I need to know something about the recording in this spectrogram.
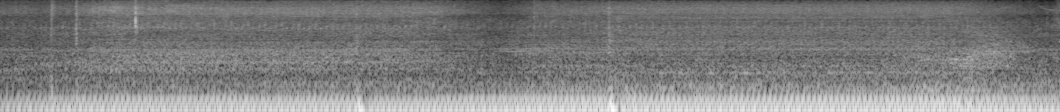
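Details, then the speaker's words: Acura MDX at idle: deep, uneven chuffing rumble with puffs of escaping pressure; clogged, busted catalytic converter leaking exhaust, smoke visible where it should be, vehicle bought without pre-purchase inspection. "Catalytic converter is clogged up. You can hear the noise, pressure."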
